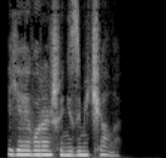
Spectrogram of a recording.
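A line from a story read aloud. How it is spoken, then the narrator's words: Quiet. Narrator (Russian): тихо сказала Эл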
